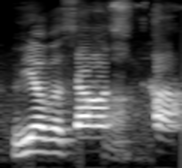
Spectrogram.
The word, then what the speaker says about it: ব্যবস্থা: জ ফলা আছে তাহলে ব এর উচ্চারণটা এভাবে ভি এর মত উচ্চারণ হবে এভাবে উচ্চারণটা হবে ভিবস্থা ভিবস্থা ভিবস্থা ব এবং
